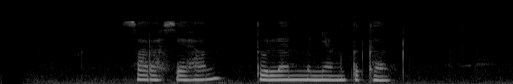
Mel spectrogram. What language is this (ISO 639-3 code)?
jav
